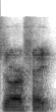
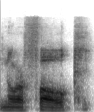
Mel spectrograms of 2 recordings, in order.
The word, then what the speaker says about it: Norfolk: who lives here in Nori knows that it's Nori but if most people pronounce it Norfolk and who don't live in the city so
